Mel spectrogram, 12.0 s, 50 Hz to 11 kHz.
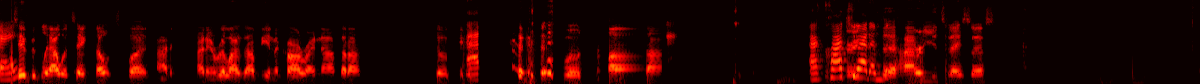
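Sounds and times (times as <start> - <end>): man laughing over phone call: 5.2 - 6.6.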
